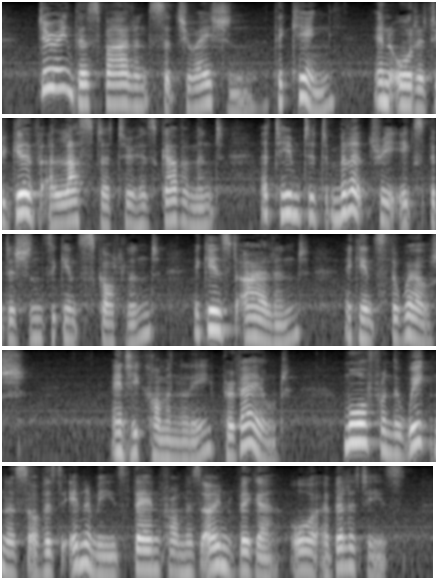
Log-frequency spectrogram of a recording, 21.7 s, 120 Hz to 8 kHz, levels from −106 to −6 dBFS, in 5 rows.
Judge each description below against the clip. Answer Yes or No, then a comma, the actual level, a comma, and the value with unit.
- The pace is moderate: No, slow, 120 wpm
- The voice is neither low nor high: Yes, medium, 175 Hz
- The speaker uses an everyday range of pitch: Yes, average, 4.3 semitones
